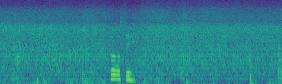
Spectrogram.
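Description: A mountain stream with waterfalls, along a trail near The Brothers and Mount Coe in Baxter State Park, Maine, roars as a steady broadband rush throughout, while someone speaks briefly over it.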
